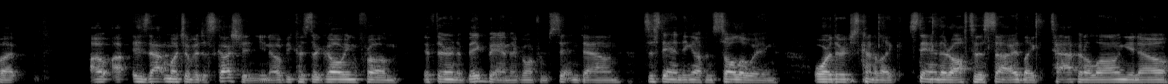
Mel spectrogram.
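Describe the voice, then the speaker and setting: Using a plain, everyday voice, a man talks at a fairly quick pace. His pitch is medium and his intonation fairly even. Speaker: podcast host, composer. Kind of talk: casual interview chat.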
